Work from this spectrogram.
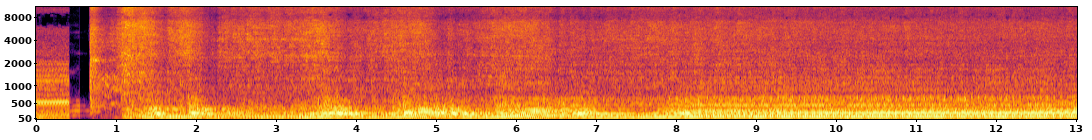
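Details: MGC GT getting its first start on a new engine after 48 years, with the oil pump primed so oil reaches the rockers. A short crank, a quick catch and a few throttle blips, then a smooth, steady idle. Normal start and idle.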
